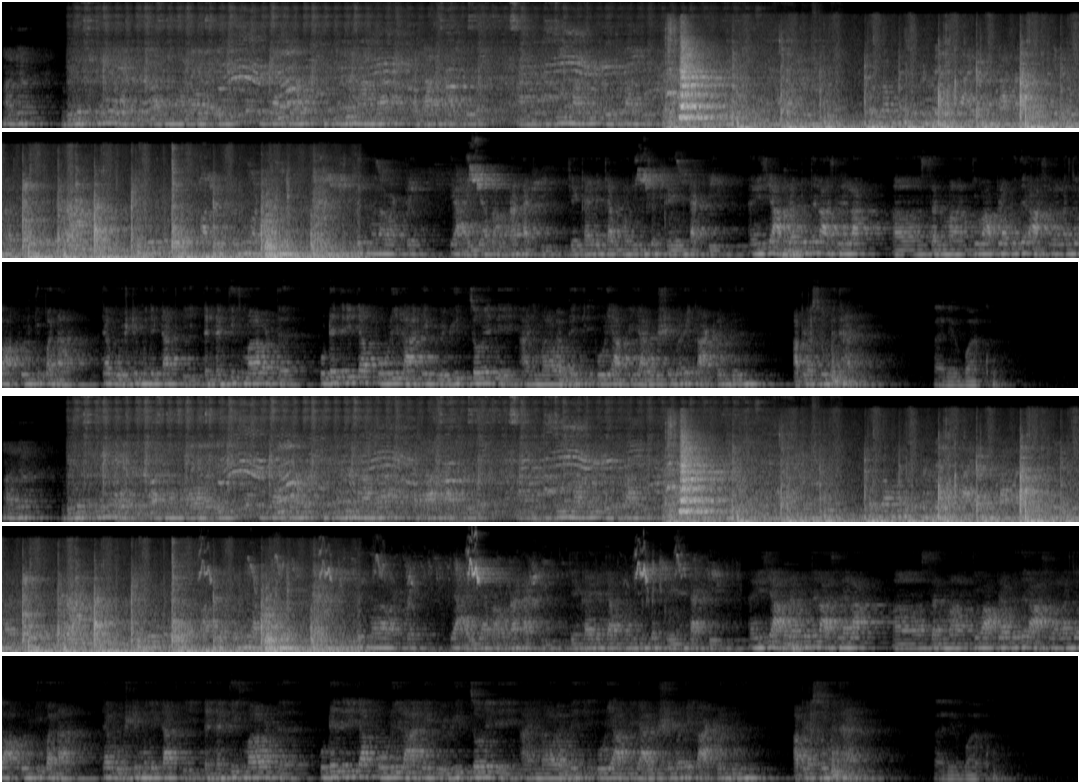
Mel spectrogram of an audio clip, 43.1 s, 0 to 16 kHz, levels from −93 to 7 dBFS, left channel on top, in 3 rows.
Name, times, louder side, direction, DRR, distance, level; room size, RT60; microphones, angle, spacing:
voice 1, 0.0-3.0 3.4-6.3 6.8-11.3 11.6-15.7 16.1-18.3 18.6-19.9 20.3-23.9 24.3-25.8 26.2-29.7 30.1-32.6 33.0-38.7 39.3-40.2, equal, 85° left, -2 dB, 2.2 m, -47 dB
sound 1, 0.8-11.2, right 1 dB, 10° right, 0.7 m, -46 dB
sound 2, 8.8-19.1, left 1 dB, 5° left, 0.3 m, -37 dB
Chirp tweet, 16.6-24.2, right 10 dB, 75° right, 0.4 m, -48 dB
voice 2, 36.1-36.6 41.1-42.0, left 3 dB, 60° left, 2 dB, 0.5 m, -50 dB
9.7 x 4.8 x 6.3 m, 1.3 s
head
